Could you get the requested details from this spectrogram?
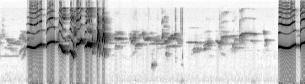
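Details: Oriental magpie-robin (kacer) singing openly and loudly as a lure for young birds: a whistled phrase with a swooping dip and chattering end, quiet faint warbling afterwards, and another phrase beginning near the close.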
